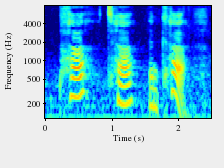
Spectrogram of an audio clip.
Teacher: we don't write the little H there but actually in English you have a puff of air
